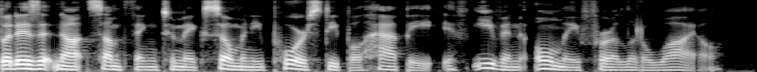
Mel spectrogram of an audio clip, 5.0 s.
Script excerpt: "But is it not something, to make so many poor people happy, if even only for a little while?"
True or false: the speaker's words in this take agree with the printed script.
false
